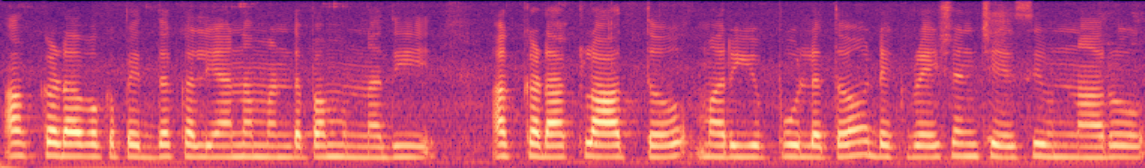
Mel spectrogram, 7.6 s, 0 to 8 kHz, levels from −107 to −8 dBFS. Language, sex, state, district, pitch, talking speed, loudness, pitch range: Telugu, female, Andhra Pradesh, Annamaya, 205 Hz, 110 wpm, -17 LUFS, 205-215 Hz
